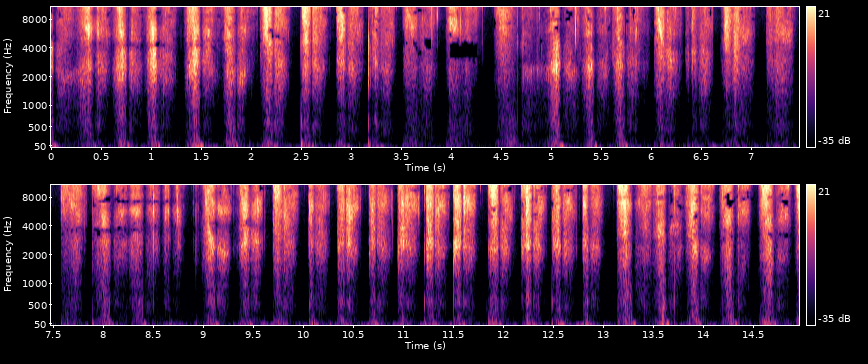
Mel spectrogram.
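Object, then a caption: Shaved-ice sorbet in a paper cup, wooden spoon. A wooden spoon repeatedly scrapes the icy surface of a full paper cup of granular orange shaved-ice sorbet. Quick, crisp, gritty scraping strokes come at roughly three per second in an uneven rhythm. The sound is bright and crunchy with very little low end, and each stroke cuts off almost instantly.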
